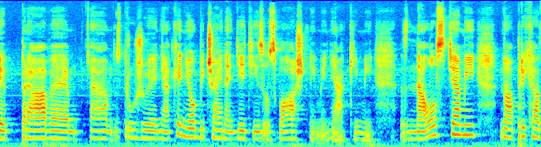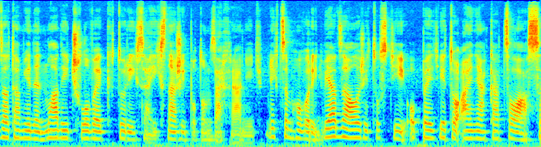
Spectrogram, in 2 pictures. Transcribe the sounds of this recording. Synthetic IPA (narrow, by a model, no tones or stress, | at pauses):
ɛpɾaːʋɛ | zd̪ɾuʒujɛɲɛakɛɲɛɔbit͡ʃajnɛɟɛcizɔ̰zʋlaːʃt̪nḭmḭɲɛ̰a̰kimḭznalɔscaminɔapɾixaːd͡zat̪amjɛd̪ɛnmlad̪iːt͡ʃlɔʋɛkːt̪ɔɾiːsa̰ḭxsnaʒiːpɔt̪ɔmza̰xɾa̰ːɲḭcɲɛxt͡sɛmɦɔʋɔɾḭɟʋɪad͡zzaːlɛʒit̪ɔsciːʔɔpɛcjɛt̪ɔʔa̰jɲɛakaːt͡sɛla̰ːs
